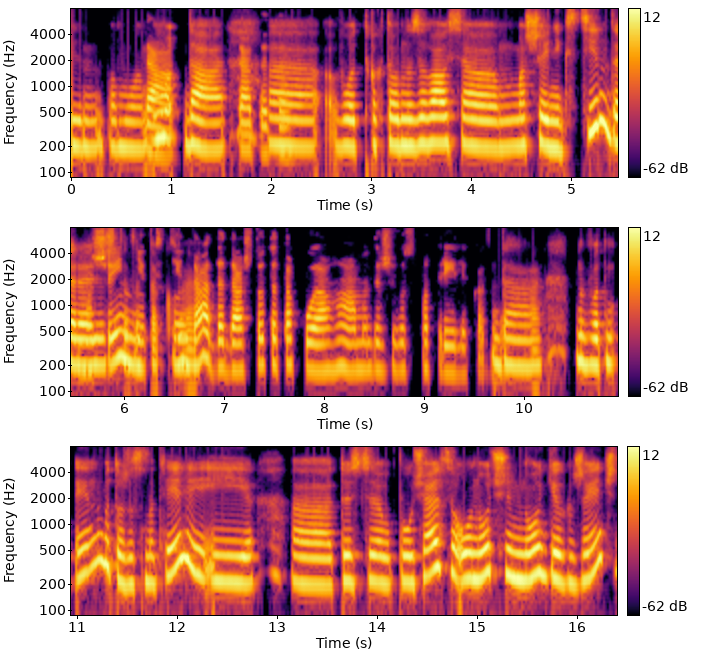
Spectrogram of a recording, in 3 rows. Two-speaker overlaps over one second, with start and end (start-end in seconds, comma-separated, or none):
5.5-6.8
